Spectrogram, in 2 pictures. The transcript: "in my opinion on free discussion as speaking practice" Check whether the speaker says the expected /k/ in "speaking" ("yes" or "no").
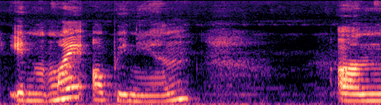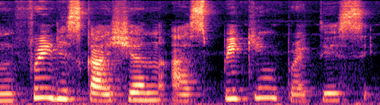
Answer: yes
